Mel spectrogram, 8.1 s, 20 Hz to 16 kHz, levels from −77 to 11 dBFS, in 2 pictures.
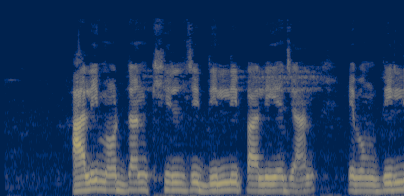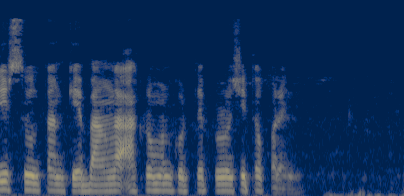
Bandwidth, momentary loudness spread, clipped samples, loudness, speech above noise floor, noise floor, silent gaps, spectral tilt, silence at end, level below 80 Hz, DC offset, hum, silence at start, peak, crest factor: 11.5 kHz; 11 LU; under 0.1%; -23 LUFS; 38 dB; -61 dBFS; none; -5.5 dB/octave; 0.15 s; -58 dBFS; under 0.1%; none; 0.7 s; 0 dBFS; 24 dB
